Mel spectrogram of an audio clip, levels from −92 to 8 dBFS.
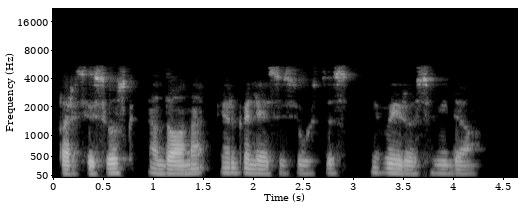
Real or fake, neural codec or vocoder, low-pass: real; none; 5.4 kHz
